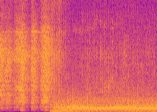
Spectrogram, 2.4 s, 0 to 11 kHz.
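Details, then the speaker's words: 2015 Subaru Impreza after Invidia R400 catback exhaust install, first start: cranks and catches quickly, then settles into a deep, even, steady rumble with no ticks or rattles; healthy idle. "first thoughts very very nice it sounds almost exactly my Antoine PAP's might be the same volume actually I'm not sure"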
